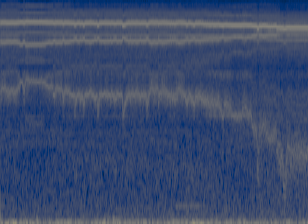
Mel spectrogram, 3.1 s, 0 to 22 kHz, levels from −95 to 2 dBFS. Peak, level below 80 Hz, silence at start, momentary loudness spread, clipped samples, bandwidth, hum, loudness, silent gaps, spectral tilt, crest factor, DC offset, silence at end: -28 dBFS; -54 dBFS; 0 s; 2 LU; under 0.1%; over 20 kHz; none; -34 LUFS; none; 0.5 dB/octave; 10 dB; under 0.1%; 0 s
